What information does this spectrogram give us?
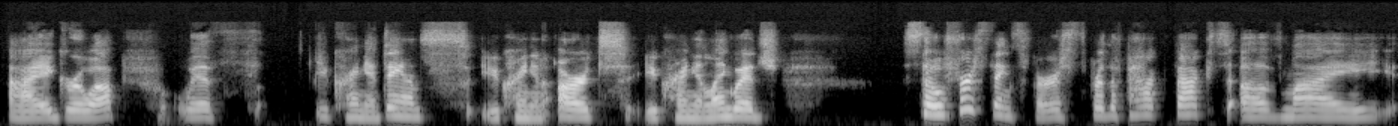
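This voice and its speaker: A woman's voice: medium pitch, steady tone, takes it slowly, no room sound. Woman explaining emphatically, close dry sound. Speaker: author and editing expert, podcast guest. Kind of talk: conversational interview, explaining writing tips.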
